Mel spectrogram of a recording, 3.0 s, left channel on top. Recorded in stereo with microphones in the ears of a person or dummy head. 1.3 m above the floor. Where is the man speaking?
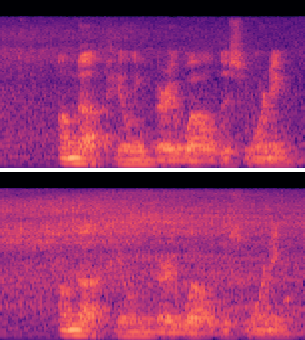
Centre (ahead or behind), 0.7 m.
